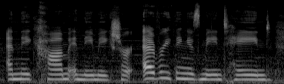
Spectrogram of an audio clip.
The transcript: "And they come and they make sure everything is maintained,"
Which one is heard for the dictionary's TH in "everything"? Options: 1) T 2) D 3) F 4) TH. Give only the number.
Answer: 4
